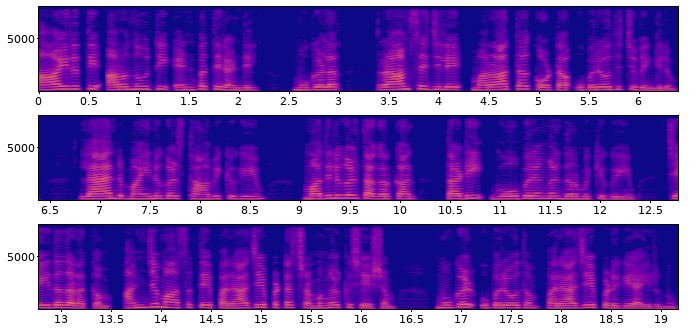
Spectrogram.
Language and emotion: Malayalam, neutral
